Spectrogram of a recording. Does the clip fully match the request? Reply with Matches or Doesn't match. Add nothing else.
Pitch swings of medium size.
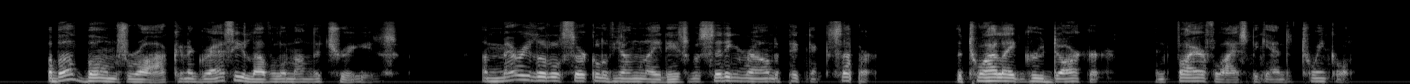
Matches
